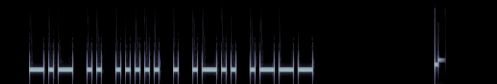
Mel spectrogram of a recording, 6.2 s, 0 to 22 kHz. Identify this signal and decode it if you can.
Morse code, heard as a keyed tone, about 20 wpm, 700 Hz. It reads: KI5ELJ
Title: USA Call Signs Repeated 2x 20wpm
